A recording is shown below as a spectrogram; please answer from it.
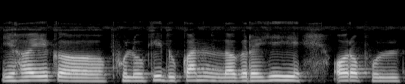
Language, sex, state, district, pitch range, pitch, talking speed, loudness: Hindi, female, Chhattisgarh, Sukma, 165-180 Hz, 175 Hz, 160 wpm, -16 LUFS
